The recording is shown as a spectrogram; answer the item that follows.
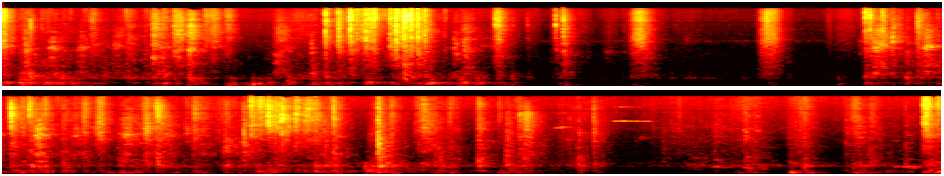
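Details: Foofy, a pet dog, goes crazy after her bath, giving excited whimpering and barking sounds in uneven bursts, mixed with loud rustling and scrabbling noises and brief quiet gaps.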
